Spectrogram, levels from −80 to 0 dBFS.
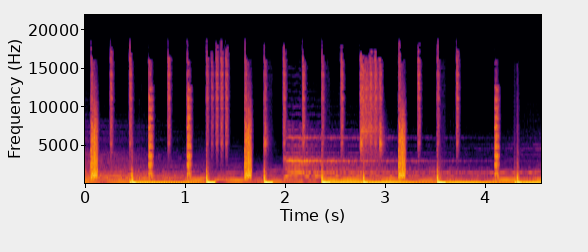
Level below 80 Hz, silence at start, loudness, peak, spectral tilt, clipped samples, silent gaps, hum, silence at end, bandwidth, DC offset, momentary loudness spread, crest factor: -16 dBFS; 0 s; -14 LUFS; 0 dBFS; -5 dB/octave; under 0.1%; none; none; 0 s; 18 kHz; under 0.1%; 5 LU; 12 dB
